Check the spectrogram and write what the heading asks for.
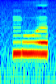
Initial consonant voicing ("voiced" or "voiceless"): voiced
